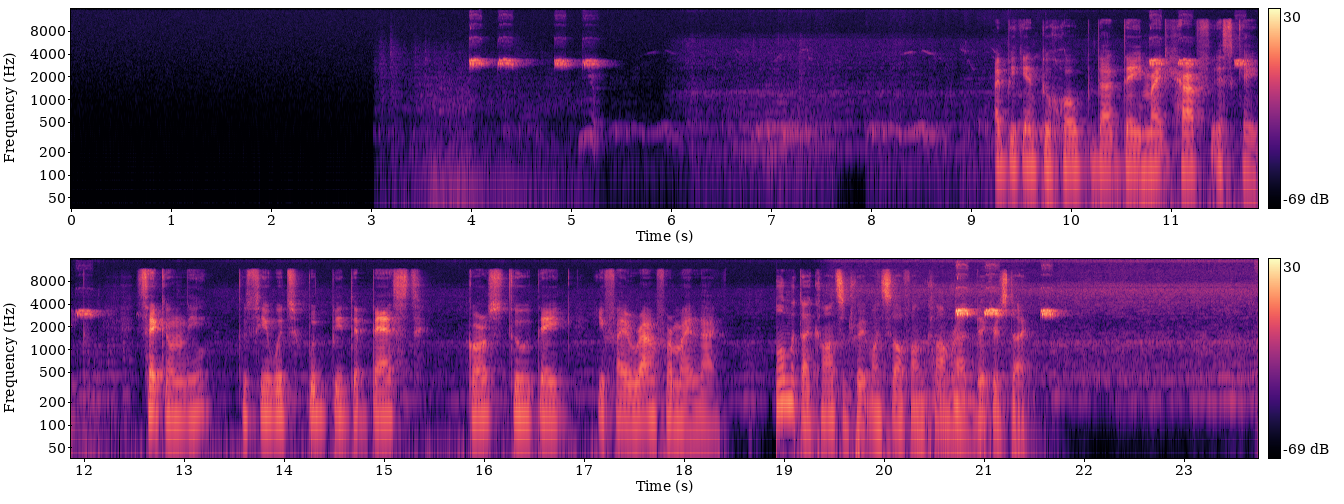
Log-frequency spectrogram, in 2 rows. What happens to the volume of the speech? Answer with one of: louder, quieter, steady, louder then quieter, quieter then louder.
steady.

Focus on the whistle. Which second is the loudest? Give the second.
21 s.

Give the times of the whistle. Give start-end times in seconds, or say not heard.
3.5-5.3, 10.6-12.6, 20.6-21.7.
